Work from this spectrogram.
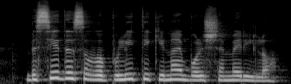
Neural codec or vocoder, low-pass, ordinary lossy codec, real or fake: none; none; none; real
